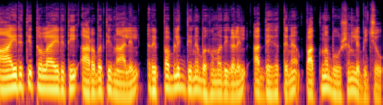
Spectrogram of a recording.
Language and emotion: Malayalam, neutral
